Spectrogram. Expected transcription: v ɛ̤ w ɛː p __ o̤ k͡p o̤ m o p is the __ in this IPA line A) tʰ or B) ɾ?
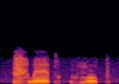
B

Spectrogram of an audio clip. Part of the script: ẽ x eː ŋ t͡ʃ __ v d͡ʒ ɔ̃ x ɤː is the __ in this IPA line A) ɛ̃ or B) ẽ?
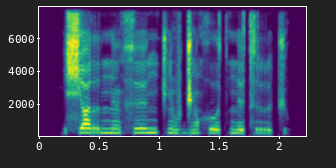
B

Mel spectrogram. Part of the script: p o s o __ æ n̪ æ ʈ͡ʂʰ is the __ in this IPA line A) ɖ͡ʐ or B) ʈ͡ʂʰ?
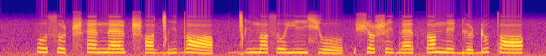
B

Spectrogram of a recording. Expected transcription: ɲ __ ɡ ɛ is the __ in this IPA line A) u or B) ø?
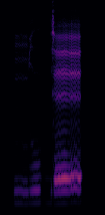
A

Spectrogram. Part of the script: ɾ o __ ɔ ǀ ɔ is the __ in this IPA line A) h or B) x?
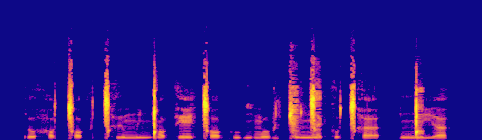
A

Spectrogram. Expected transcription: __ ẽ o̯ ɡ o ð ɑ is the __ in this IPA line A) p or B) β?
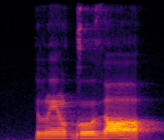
B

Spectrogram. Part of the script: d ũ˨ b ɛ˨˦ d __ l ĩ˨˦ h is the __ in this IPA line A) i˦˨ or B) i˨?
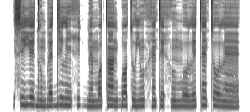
A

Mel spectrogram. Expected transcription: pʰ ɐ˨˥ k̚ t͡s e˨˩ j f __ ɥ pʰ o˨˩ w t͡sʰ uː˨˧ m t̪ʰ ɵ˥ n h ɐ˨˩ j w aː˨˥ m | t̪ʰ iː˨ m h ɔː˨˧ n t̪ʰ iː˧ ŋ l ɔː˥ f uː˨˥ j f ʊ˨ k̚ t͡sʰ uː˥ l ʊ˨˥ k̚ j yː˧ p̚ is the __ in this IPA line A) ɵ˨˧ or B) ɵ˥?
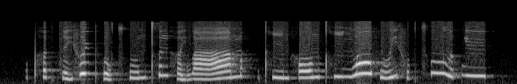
B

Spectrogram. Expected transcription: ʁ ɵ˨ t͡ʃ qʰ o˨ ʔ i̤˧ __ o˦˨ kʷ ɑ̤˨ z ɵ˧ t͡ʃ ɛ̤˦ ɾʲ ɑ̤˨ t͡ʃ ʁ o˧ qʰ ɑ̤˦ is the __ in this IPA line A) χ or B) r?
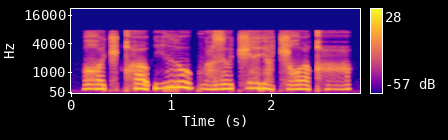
B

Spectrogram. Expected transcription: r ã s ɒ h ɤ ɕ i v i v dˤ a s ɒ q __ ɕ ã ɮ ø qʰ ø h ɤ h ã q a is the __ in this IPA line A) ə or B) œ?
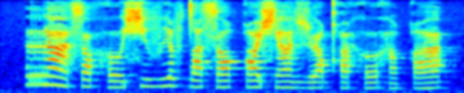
B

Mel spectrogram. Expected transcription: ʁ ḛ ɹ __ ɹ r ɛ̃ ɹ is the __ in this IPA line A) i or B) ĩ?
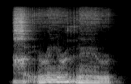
B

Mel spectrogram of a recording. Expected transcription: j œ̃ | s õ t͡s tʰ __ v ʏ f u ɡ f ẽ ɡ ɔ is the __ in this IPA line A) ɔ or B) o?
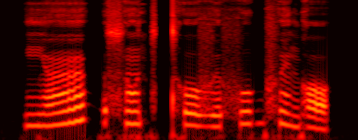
B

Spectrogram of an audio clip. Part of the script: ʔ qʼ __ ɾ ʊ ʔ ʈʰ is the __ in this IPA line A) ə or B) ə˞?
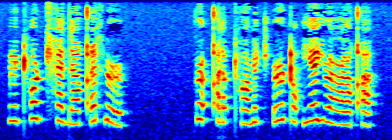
A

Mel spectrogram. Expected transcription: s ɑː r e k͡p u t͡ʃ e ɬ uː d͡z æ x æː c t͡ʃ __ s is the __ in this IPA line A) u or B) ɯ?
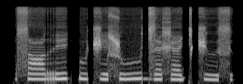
B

